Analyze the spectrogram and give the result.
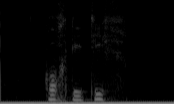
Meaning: cognitive (mental functions)
- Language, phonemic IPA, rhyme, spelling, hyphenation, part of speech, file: Dutch, /ˌkɔx.niˈtif/, -if, cognitief, cog‧ni‧tief, adjective, Nl-cognitief.ogg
